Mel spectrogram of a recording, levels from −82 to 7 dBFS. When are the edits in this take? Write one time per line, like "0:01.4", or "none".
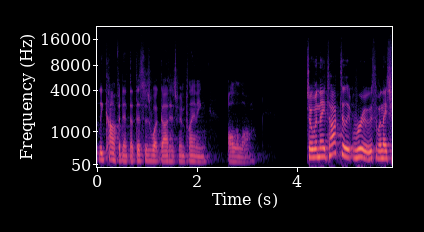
none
